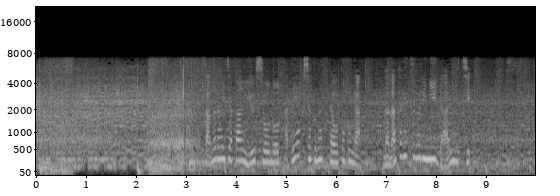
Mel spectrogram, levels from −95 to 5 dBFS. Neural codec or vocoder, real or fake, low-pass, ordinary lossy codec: none; real; 7.2 kHz; none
